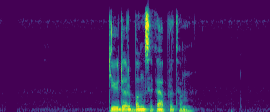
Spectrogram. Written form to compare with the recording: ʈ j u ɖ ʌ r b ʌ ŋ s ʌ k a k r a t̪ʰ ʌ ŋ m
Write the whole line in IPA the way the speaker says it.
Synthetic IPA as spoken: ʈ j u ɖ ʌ r b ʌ ŋ s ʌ k a p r ʌ t̪ʰ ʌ m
